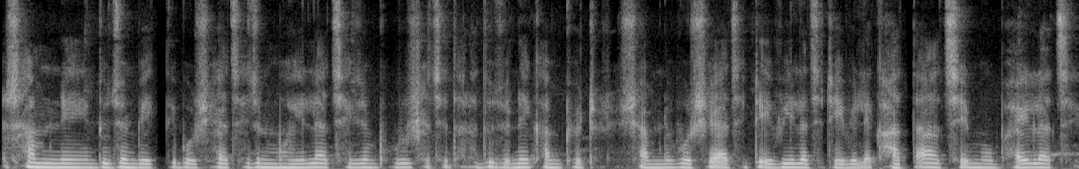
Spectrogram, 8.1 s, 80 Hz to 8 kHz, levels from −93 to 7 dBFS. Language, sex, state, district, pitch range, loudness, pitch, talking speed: Bengali, female, Odisha, Malkangiri, 175-185 Hz, -19 LUFS, 180 Hz, 195 wpm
